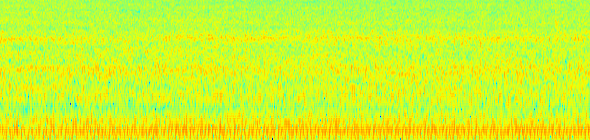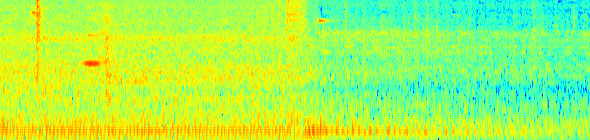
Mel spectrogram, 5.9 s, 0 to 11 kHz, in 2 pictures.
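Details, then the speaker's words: John Deere X340 mower, warmed up, restarted on choke, throttle fully up (carburetor rebuilt, fuel pump and ECM replaced): steady high idle, then clunk as deck engages and engine bogs and dies; stalls under load, cause unknown. "And that's the power demand issue, where it's at a high idle. The idle is, the throttle's all the way up. And then I go to engage the deck, and it bogs down and dies."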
